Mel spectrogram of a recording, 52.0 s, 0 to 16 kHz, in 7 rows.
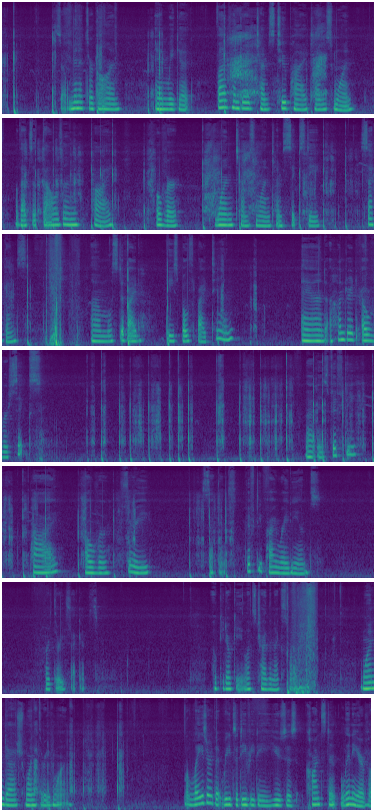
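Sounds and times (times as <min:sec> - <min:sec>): stylus scratching on screen: 0:01.0 - 0:03.6, 0:04.3 - 0:06.7, 0:07.8 - 0:10.8, 0:11.4 - 0:16.2, 0:17.2 - 0:20.1, 0:24.0 - 0:32.7, 0:33.5 - 0:34.5, 0:42.8 - 0:43.6, 0:44.6 - 0:47.3.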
